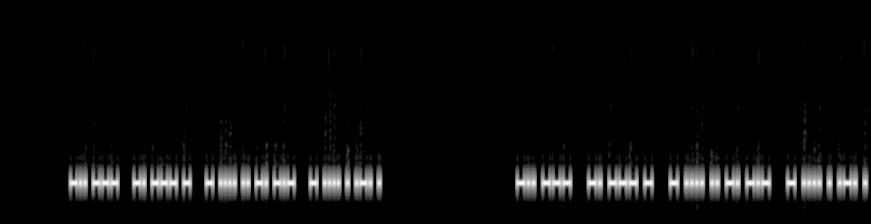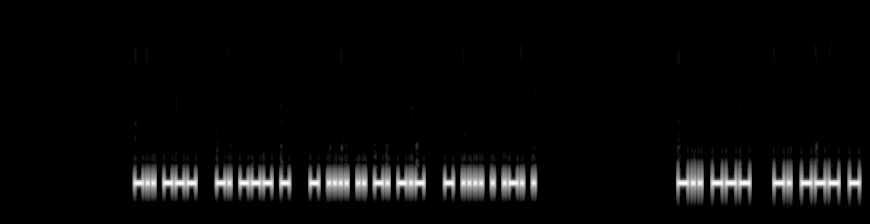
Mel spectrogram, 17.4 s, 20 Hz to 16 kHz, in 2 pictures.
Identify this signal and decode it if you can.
Morse code, heard as a keyed tone, about 45 wpm, 700 Hz. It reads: DO NOT THINK THERE DO NOT THINK THERE DO NOT THINK THERE DO NOT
